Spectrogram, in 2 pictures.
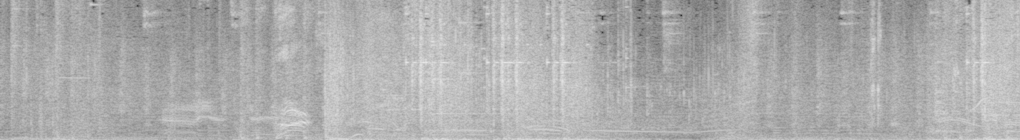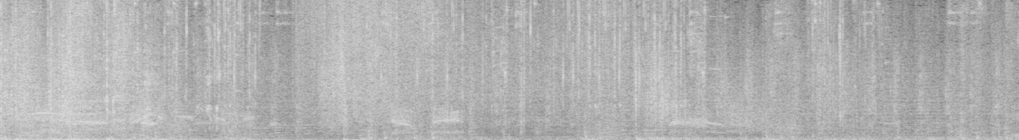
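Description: Gunfire in the Western shooter Call of Juarez Gunslinger: dense, loud bursts of shots and crashing impacts roll continuously over busy game sound, with no talk.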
